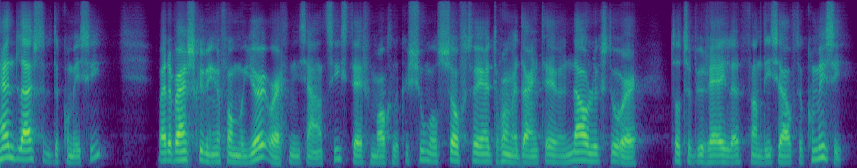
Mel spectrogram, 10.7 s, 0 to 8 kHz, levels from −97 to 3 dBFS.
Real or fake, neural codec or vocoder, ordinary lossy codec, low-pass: fake; codec, 16 kHz, about 1 kbps, DyCAST, with the encoder's durations; none; none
